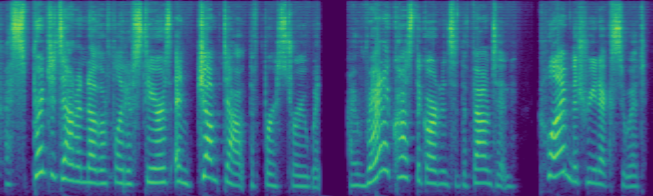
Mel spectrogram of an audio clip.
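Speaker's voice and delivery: ordinary delivery, nothing marked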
